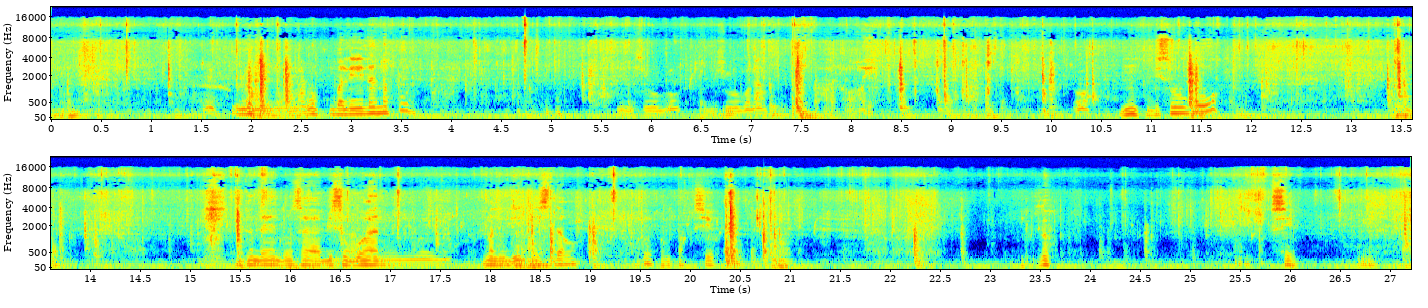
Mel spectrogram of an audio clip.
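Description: A wet fishing net rustles and slaps as it is hauled into a boat.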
